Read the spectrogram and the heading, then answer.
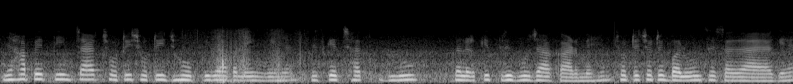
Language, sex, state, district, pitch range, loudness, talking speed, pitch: Hindi, female, Bihar, Purnia, 190-215 Hz, -17 LUFS, 220 wpm, 200 Hz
